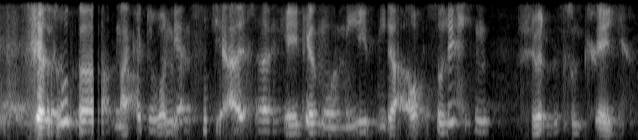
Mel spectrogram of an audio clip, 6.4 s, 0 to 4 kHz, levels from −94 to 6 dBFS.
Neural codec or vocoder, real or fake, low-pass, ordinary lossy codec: codec, 24 kHz, 1.5 kbps, HILCodec; fake; 3.6 kHz; none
